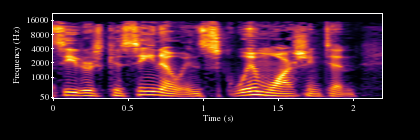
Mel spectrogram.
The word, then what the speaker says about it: Sequim: 7 Cedars casino in Sequim Washington it's spelled sequin but they pronounce it's quim because the weird people and December the 21st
